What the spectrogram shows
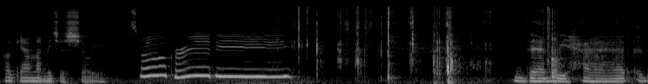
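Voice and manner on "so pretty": high, slow, delighted coo. Real, not acted. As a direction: draw it out, way up high. Cooing over a pretty item.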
